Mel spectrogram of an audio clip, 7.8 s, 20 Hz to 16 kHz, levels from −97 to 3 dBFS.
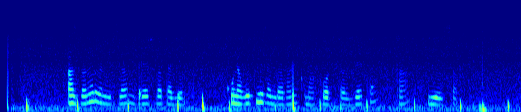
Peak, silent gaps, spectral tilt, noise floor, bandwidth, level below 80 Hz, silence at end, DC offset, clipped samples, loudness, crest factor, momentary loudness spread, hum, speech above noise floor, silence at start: -26 dBFS; none; -9 dB/octave; -71 dBFS; 8.8 kHz; -64 dBFS; 0.1 s; under 0.1%; under 0.1%; -54 LUFS; 26 dB; 14 LU; none; 17 dB; 0.1 s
